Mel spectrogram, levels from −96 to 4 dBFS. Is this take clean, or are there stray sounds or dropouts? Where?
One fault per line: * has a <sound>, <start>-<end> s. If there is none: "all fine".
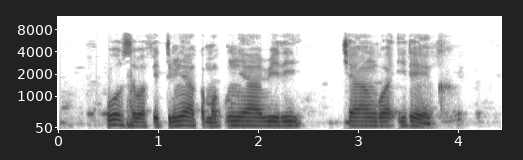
all fine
